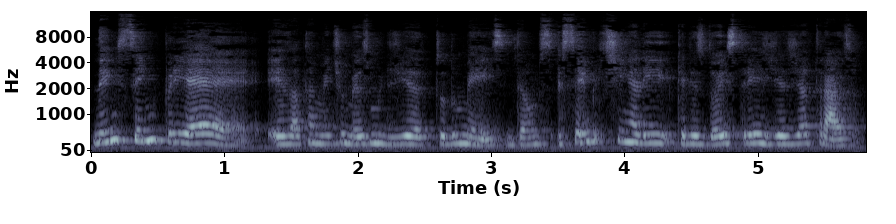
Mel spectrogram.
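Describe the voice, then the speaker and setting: A woman, telling a personal story on her vlog in a chatty, lively way and laughing often. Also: fairly high pitch, moderate pace. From Brazil. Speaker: vlogger. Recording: echoey room.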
